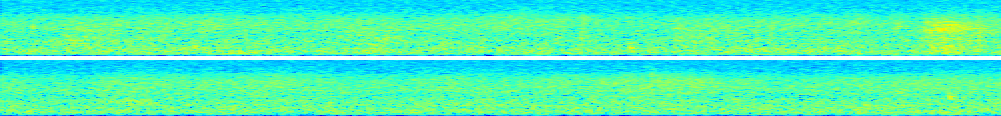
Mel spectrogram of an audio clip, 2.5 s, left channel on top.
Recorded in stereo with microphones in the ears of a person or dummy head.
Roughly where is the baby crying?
No baby crying in this recording.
